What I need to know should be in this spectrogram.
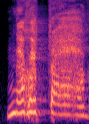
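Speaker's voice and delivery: sudden high yell of release; a triumphant cry; shouted exclamation. Retold or imitated. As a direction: shout it out like something just left you. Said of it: "그러는 거예요".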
